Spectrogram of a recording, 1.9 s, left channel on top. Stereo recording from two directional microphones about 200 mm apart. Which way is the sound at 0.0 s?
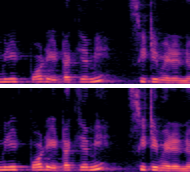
30° right (ahead or behind).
